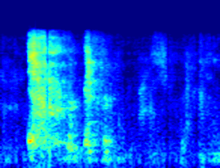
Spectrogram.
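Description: A person coughing twice in quick succession, the second cough shorter than the first.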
